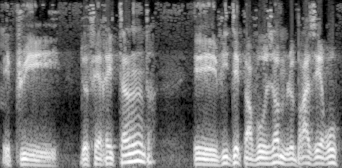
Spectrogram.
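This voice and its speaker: An actor playing an earnest middle-aged doctor turned sleuth who talks in an urgent, insistent and sometimes flustered way, in an old radio play. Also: male voice, sits low, animated, measured pace, breathy edge, full character voice. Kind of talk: 1950s radio drama acting. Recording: dull old radio recording.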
